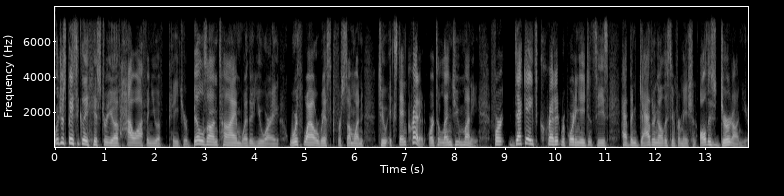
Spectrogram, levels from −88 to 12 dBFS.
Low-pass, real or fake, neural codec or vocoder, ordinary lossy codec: 7.2 kHz; real; none; Opus, 64 kbps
